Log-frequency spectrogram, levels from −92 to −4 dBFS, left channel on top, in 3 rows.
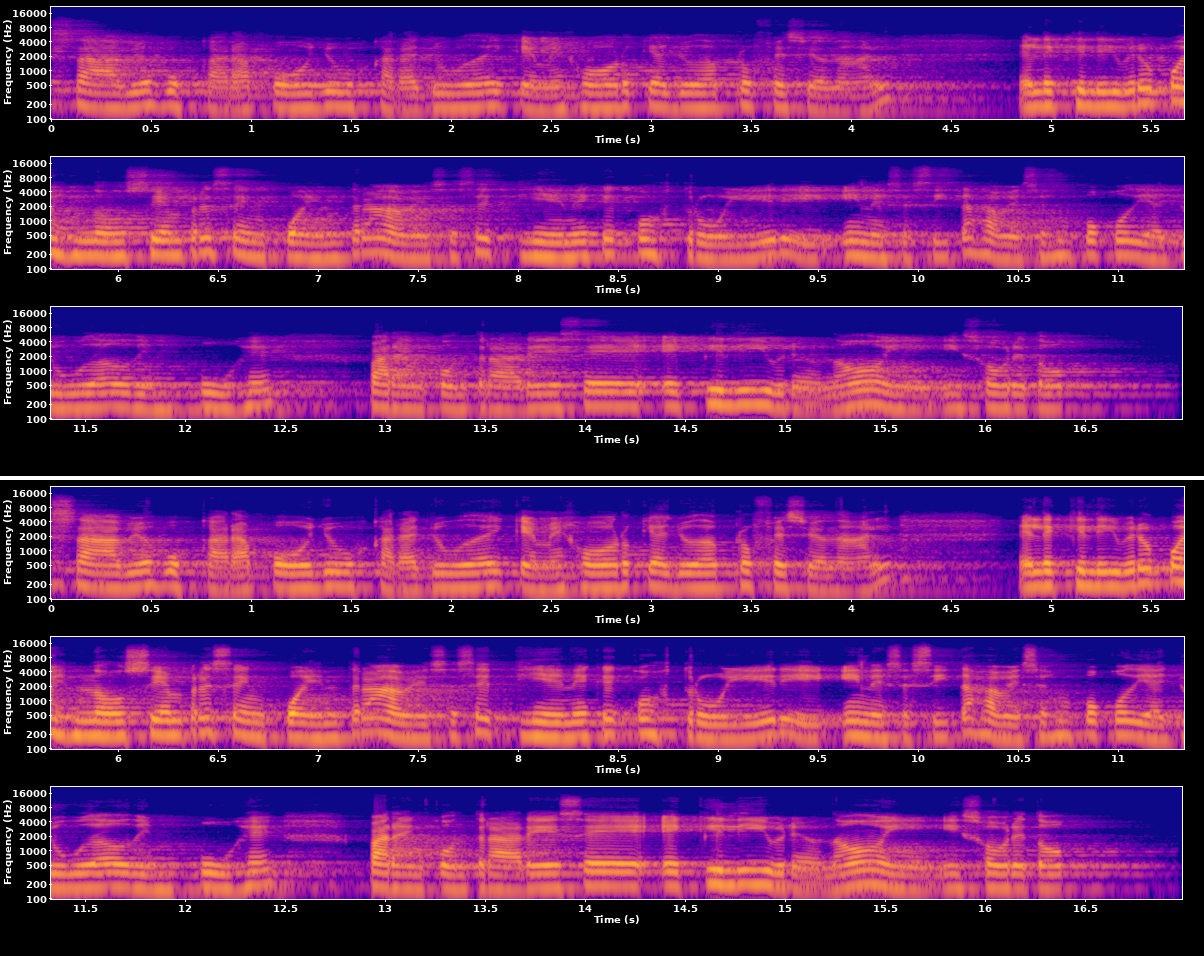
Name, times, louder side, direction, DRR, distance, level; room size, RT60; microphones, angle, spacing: voice 1, 0.0-16.4, right 3 dB, 45° right, 8 dB, 1.9 m, -29 dB
26.5 x 21.5 x 9.9 m, 1.4 s
head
